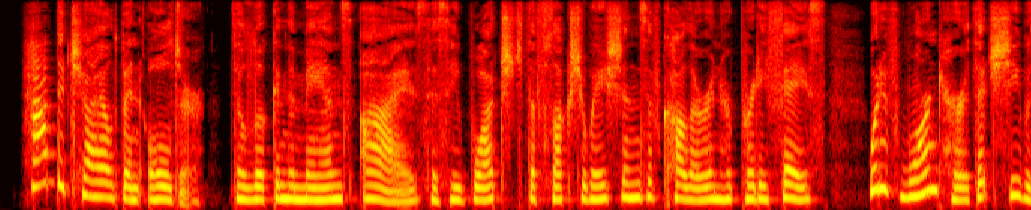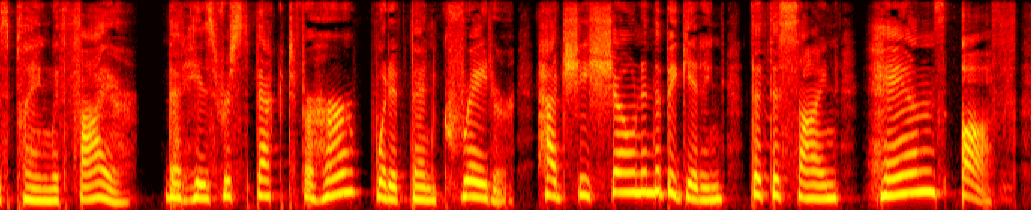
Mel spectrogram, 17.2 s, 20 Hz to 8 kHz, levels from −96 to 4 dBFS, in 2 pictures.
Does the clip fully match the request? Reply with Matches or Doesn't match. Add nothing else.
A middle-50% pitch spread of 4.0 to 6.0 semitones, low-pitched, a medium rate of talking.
Doesn't match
